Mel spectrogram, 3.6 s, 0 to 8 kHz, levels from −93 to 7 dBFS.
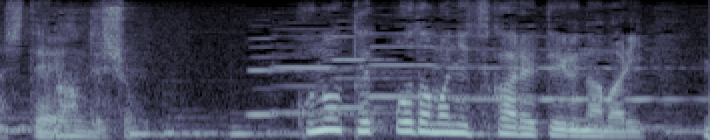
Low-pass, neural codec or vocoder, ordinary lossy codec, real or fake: none; none; none; real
